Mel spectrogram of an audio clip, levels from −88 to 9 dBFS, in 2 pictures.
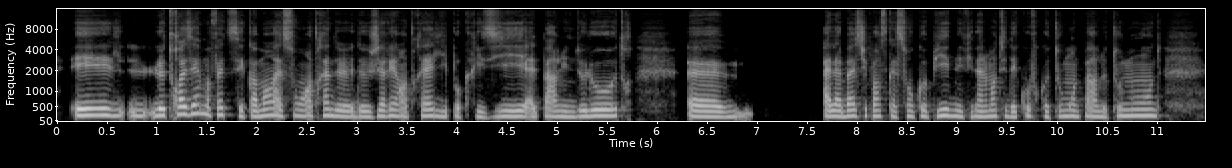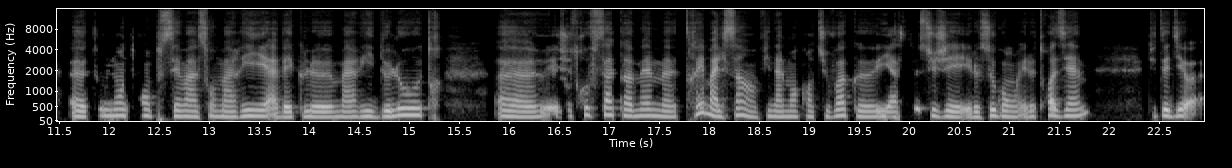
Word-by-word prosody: et 220 +1 +8
l 205 - -2
l 195 0 -2
le 215 +1 +6
3e, 255 +2 +3
en - - -3
fait, 230 +1 -2
c'est 230 - -3
comment 195 +4 +1
elles - - +1
sont 195 - -3
en - - -1
train 210 - -1
de 185 -3 +1
de 175 0 -1
gérer, 190 +3 0
entre - - -5
elles, 200 -1 +2
l'hypocrisie, 180 +1 -2
elles - - 0
parlent 180 - -1
l'une 170 -1 -1
de 185 - -1
l'autre, 200 +2 +2 0.5
hem. 175 -1 +3 0.9
À 180 - +4
la 185 -1 +3
base, 195 0 +1
tu 210 - -5
penses 190 0 -3
qu'elles 180 - -4
sont - - -2
copines 190 +2 -1
et - - 0
finalement 175 +1 -2
tu 190 - -9
découvres 190 +3 -4
que 175 - -4
tout 185 +2 -7
le 190 - -1
monde 185 -2 -2
parle 175 - -1
de - - -1
tout - - -6
le 200 - +1
monde. 205 0 0 0.6
Heu, 175 -1 +4
tout 205 - -5
le 200 - +1
monde 205 -1 +1
trompe 205 -2 -4
ses 190 - -1
ma 180 -1 +1
son 185 +2 -5
mari 185 +2 +1
avec 165 +1 +1
le 170 -1 +3
mari 175 +1 -1
de 180 +3 0
l'autre, 225 +3 +2 0.6
heu 175 -2 +1
et - - 0
je 185 - -9
trouve 230 +5 -4
ça, 230 -1 +1
quand 200 -3 0
même, 200 -1 0
heu, 175 0 -1
très 275 +6 -1
malsain, 200 - +1
hein, 160 - -10
finalement, 180 -1 -2
quand 180 -2 -6
tu 180 - -8
vois 205 +3 +1
qu'il 175 -3 -1
y 170 - +1
a 165 - -1
ce 430 - -5
sujet 175 -3 +1
et - - +1
le 165 - 0
2nd 180 0 0
et - - -3
le 175 - -2
3e, 200 +7 0 0.6
tu 190 - -15
te 200 - +4
dis: 195 +1 +3
«Oh - - +1
190 Hz, 235 wpm, -22 LUFS, 175-205 Hz, 0.9 s, et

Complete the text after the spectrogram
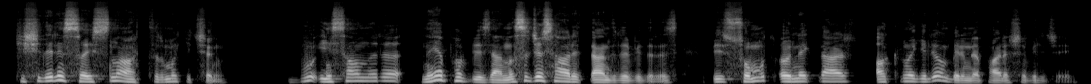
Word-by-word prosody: kişilerin 155 +6 +2
sayısını 145 +1 +4
arttırmak 125 +1 -3
için - - -8 0.6
bu 145 - -5
insanlara 160 +5 -1 0.2
ne 130 +4 0
yapabiliriz? 150 - 0
Yani, 105 -1 +2
nasıl 130 +9 +5
cesaretlendirebiliriz? 110 - +1 0.3
Bir 125 0 -1
somut 135 +7 0
örnekler 135 -1 +1 0.2
aklına 125 +4 -1
geliyor 135 +9 -1
mu 145 - -8
benimle 95 -3 -1
paylaşabileceğin? 90 -2 -8
130 Hz, 105 wpm, -23 LUFS, 110-160 Hz, 0.6 s, nasıl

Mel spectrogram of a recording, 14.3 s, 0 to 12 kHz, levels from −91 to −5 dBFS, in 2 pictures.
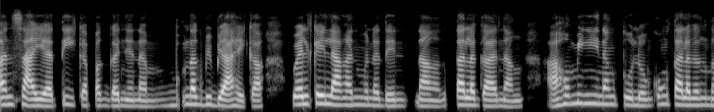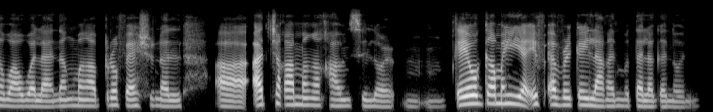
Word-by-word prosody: anxiety 195 -2 +1
kapag 200 -3 -6
ganyan 190 -1 -3
na 180 - -2
b 185 +4 -13
nagbibiyahe 220 -6 +2
ka, 175 0 -2 0.3
well 240 0 +4
kailangan 225 -5 +3
mo 215 - -6
na 205 - -3
din 185 -1 -6
ng 180 -2 -2
talaga 210 -5 +2
ng, 175 -1 -5 0.3
ah, 185 +3 -1
humingi 265 0 -3
ng 240 -1 -2
tulong 210 -4 -3
kung 240 +4 -8
talagang 215 -2 +1
nawawala 180 -3 0
ng 185 +1 -3
mga 190 -2 -1
professional, 190 -3 -2 0.3
ah, 170 -3 +2
at 215 - +8
tsaka 225 -5 +3
mga 215 -2 -1
counselor, 185 -3 -5
mm. 170 0 -19
Kaya 235 +4 +8
huwag 255 0 +6
kang 255 -1 +5
mahiya 255 -2 +4
if 250 - +1
ever 220 -2 +3
kailangan 190 -3 0
mo 185 - -9
talaga 175 -2 -2
nun. 165 +2 -13
195 Hz, 170 wpm, -25 LUFS, 180-225 Hz, 0.3 s, at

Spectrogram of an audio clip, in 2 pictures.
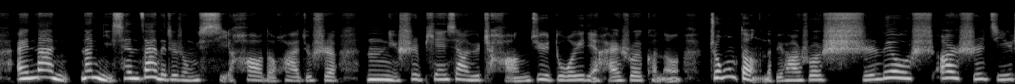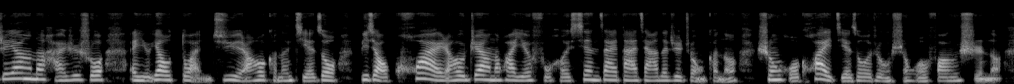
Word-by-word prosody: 哎， 260 +2 +7
那 330 +2 +5 0.3
那 305 +4 +4
你 260 -9 +7
现 280 0 +4
在 335 +3 +5
的 235 - +4
这 215 0 -2
种 190 0 -2
喜 200 - +2
好 200 -3 -2
的 185 - -6
话 175 -3 -5
就 175 +1 -8
是， 180 -2 -2 0.3
嗯， 220 -1 +5
你 200 -3 +2
是 235 +5 -1
偏 230 +2 -2
向 225 -4 +1
于 200 - -1
长 160 -2 -3
剧 225 +3 -1
多 195 +1 -1
一 210 - 0
点， 195 - -2
还 170 - -1
是 185 - -1
说 195 -1 -1
可 - - -9
能 - - -4 0.3
中 320 +3 +2
等 255 -6 +2
的， - - -3
比 165 - -7
方 190 +1 +1
说 210 0 -1
16、 275 +10 +3
十 - - -2
二 295 +1 +5
十 245 -1 -1
集 220 -1 -4
这 245 +2 -4
样 265 -1 +3
呢？ 235 -1 +3
还 185 -1 -4
是 210 +2 -3
说， 205 0 0 0.3
诶， 185 0 0
有 175 -2 -2
要 210 -1 +3
短 195 +5 -5
剧， 205 -1 -4
然 - - -1
后 195 +1 +1
可 175 - -9
能 175 +3 -3
节 165 -2 -4
奏 185 -1 0 0.2
比 215 - -2
较 165 -6 +4
快， 245 +4 +2
然 185 - -1
后 200 0 +1
这 220 +3 -3
样 210 -2 +4
的 195 - 0
话 195 -1 -1
也 185 +1 -3
符 175 -3 -9
合 165 -1 -8
现 200 +5 -1
在 200 -1 0
大 190 -2 -1
家 180 -1 -3
的 185 0 -4
这 185 0 -4
种 185 - -6
可 - - -8
能 - - -5 0.2
生 210 0 +1
活 160 -5 -4
快 240 -6 +3
节 155 -1 -5
奏 175 +1 -5
的 165 - -6
这 170 - -7
种 155 +2 -6
生 165 0 -7
活 150 -2 -6
方 165 0 -3
式 90 - -1
呢？ - - -3
200 Hz, 270 characters per minute, -23 LUFS, 180-230 Hz, 0.3 s, 哎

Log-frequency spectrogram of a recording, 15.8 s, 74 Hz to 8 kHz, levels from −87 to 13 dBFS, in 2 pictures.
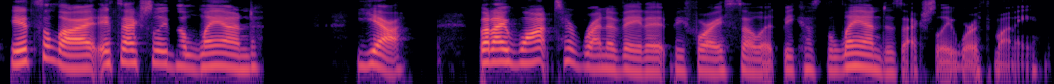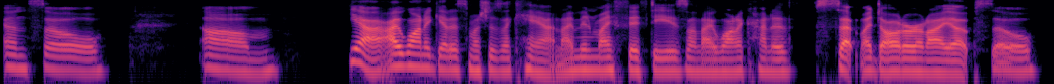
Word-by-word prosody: it's 250 +4 +3
a 315 - +2
lot, 185 -7 +7
it's 230 +3 -1
actually 240 -1 +2
the 205 -2 -5
land 195 -1 +1 0.7
Yeah, 215 +1 +3 0.6
but 250 - +8
I 255 0 +10
want 250 +2 +4
to 265 -1 -7
renovate 180 -5 -3
it 155 +4 -4
before 165 -2 -5
I 150 0 -2
sell 155 -2 -6
it, - - -9
because 170 -1 -12
the 165 - -14
land 185 -1 0
is 145 - -13
actually - - -11
worth - - -11
money, 185 -3 -15
and 190 -2 -8
so, 165 -4 -6 0.7
um, 160 -4 -5 0.5
yeah, 265 - +3
I 200 - +6
wanna 200 -2 0
get 175 -2 -5
as 170 +1 -7
much 160 0 -8
as 165 - -9
I 155 - -7
can, 155 -4 -6
I'm 165 - -5
in 170 - -5
my 165 0 -2
50s 155 -1 -6
and 155 - -6
I - - -2
wanna 150 +1 -3
kind 155 -1 -8
of 150 0 -4 0.2
set - - 0
my - - -1
daughter 155 0 +3
and 150 -1 0
I 145 -1 +2
up, 135 - -1
so 155 +1 -6
170 Hz, 200 wpm, -23 LUFS, 155-200 Hz, 0.7 s, I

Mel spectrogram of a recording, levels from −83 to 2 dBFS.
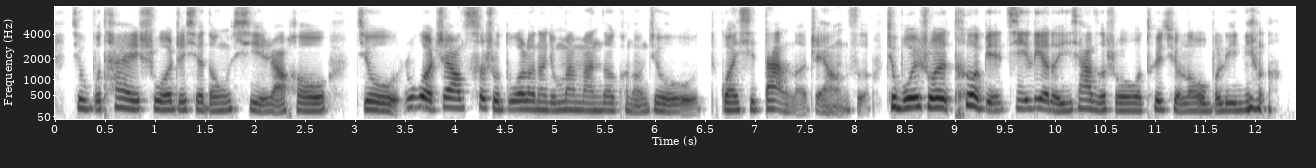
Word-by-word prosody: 就 200 -1 -2
不 185 -1 -4
太 200 -2 -1
说 180 -2 +1
这 175 -1 -4
些 175 -2 -2
东 160 +3 -4
西， 170 -4 -4
然 140 +2 -2
后 150 -1 0 0.3
就 165 -4 +1
如 220 +1 -2
果 225 -5 +6
这 205 +5 -2
样 205 -1 +4
次 205 0 -1
数 185 -3 0
多 180 0 0
了， 180 -1 +1
那 175 0 -3
就 160 -1 -4
慢 170 +1 -4
慢 155 -1 -5
地 155 -1 -5
可 155 +1 -11
能 135 +1 -7
就 140 - -2 0.2
关 165 -1 +1
系 175 +1 -5
淡 185 +1 +1
了， - - -13
这 - - -9
样 - - -8
子。 440 +2 -12 0.2
就 230 - +5
不 205 0 +4
会 220 +1 +10
说 215 -2 +7
特 255 +1 +5
别 165 -4 -1
激 190 +3 -3
烈 200 -2 +2
地， 155 -3 0
一 155 +2 -2
下 190 +1 -2
子 160 -2 -2
说 155 -2 -1
我 155 -1 -1
退 180 +4 -1
群 175 -4 -3
了， 150 - -4
我 155 - -1
不 145 -1 -4
理 155 +1 -2
你 180 +6 +1
了。 185 -1 -5
175 Hz, 270 characters per minute, -24 LUFS, 155-190 Hz, 0.3 s, 会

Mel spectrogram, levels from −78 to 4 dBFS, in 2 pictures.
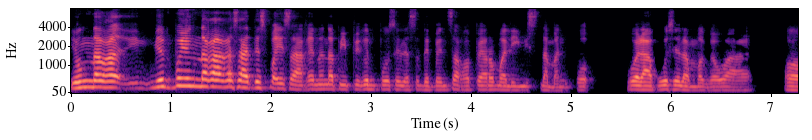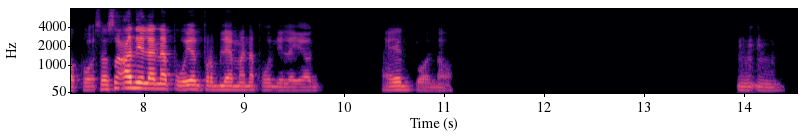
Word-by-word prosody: Yung 205 +3 +3
naka 220 -4 +6
yun 190 +6 0
po 275 - +6
yung 265 -1 +4
nakaka 235 -2 +6
satisfy 205 -4 +2
sakin, 155 0 -3
na 160 - -5
napipikon 150 0 -6
po 150 0 -6
sila 140 -2 -7
sa 135 +1 -12
depensa 135 +2 -7
ko, 135 - -8
pero 140 0 -5
malinis 130 -1 -7
naman 115 -2 -9
po. 125 0 -12 0.2
Wala 140 -2 +2
po 145 +2 -3
silang 130 -5 -3
magawa, 120 -1 -8 0.3
opo, 125 0 -5
so, 155 - -4
sa 185 +5 +3
kanila 195 -3 +8
na 170 -1 +4
po 145 -4 -5
yun 150 0 +2
problema 135 -2 -4
na 130 - -6
po 125 0 -12
nila 120 -1 -9
yun. 115 0 -10 0.6
Ayun 130 0 -4
po, 130 - -13
'no. - - -15 2.9
Mhm. 115 -2 -13
140 Hz, 160 wpm, -20 LUFS, 125-175 Hz, 2.9 s, kanila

